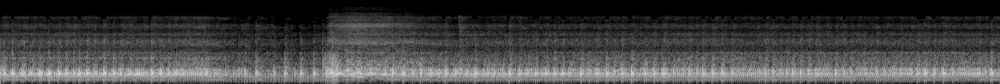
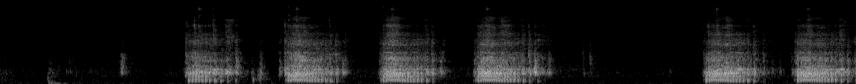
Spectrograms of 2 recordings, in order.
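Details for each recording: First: Homelite 240 two-stroke chainsaw after adjusting the low and idle jets on the carburetor: crisp, even buzz holding steady high revs with a brief dip, clean and responsive; running properly. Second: Homelite 240 two-stroke chainsaw after richly set carburetor (low jet out about eight turns) was adjusted: fires in roaring bursts of about a second then dies each time, surging and stalling; owner suspects too much fuel.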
